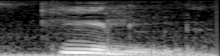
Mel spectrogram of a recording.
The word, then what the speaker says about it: kiln: Peter is Sam's skin Now kill it is pronounced as kill okay it's an oven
